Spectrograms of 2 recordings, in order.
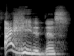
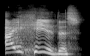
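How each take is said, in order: First: Said in the usual way. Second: "hated" drawn out slowly; slow, deliberate stress on "hated"; emphatic repeat. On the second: Real, not acted. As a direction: stretch out "hated" to hammer the point.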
